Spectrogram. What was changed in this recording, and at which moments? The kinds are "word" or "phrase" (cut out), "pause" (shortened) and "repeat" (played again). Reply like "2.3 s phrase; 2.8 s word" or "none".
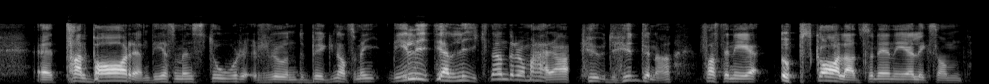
5.7 s word; 7.7 s pause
